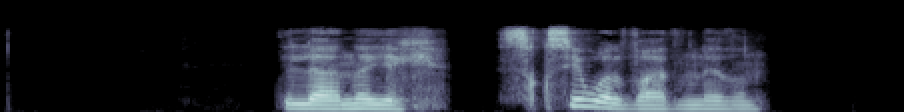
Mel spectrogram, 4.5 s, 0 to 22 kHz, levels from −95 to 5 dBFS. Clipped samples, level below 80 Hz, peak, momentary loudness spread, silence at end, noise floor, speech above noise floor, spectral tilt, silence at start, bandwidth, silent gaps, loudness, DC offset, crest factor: under 0.1%; -64 dBFS; -4 dBFS; 14 LU; 0.7 s; -85 dBFS; 65 dB; -4 dB/octave; 1.45 s; 8.2 kHz; 2.32-2.48 s; -20 LUFS; under 0.1%; 20 dB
